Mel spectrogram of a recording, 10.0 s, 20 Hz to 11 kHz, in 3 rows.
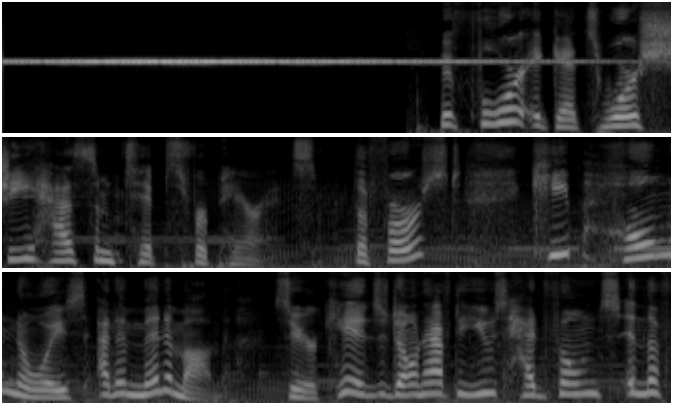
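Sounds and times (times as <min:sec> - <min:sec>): high-pitched pure tone: 0:00.0 - 0:04.0.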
